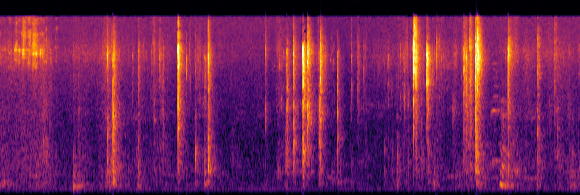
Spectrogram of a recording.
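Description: Letter tiles being picked up and set down on a board: a run of irregular sharp clicks and taps, with some rustling.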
